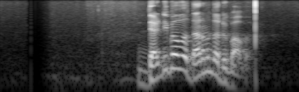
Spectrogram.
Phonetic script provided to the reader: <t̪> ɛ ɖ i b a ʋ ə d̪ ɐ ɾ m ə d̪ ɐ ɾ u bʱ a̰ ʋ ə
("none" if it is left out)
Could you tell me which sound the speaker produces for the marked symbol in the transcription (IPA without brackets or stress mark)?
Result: d̪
